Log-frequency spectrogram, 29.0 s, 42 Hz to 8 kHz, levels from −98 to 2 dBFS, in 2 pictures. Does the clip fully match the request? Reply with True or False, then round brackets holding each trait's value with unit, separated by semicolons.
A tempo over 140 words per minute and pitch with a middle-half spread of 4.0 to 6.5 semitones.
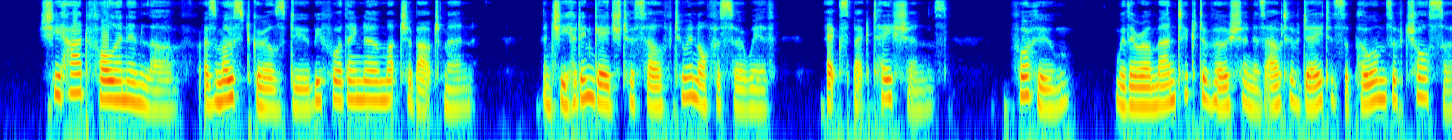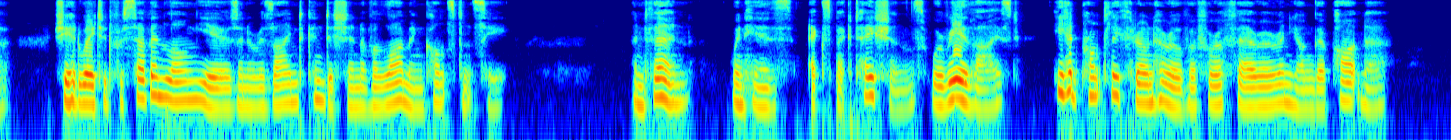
True (150 wpm; 4.3 semitones)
